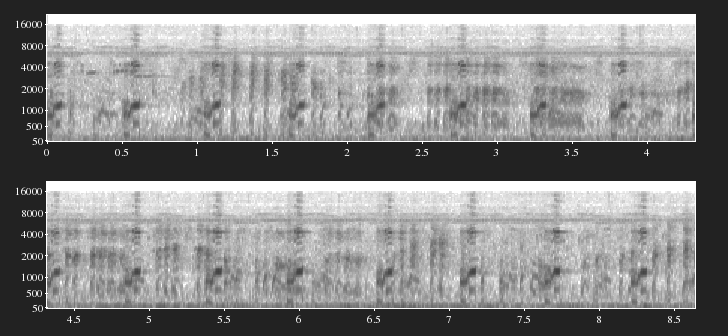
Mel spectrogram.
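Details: Decoy white-breasted waterhen used for trapping, in training: a long, even series of harsh croaking notes, each with a sharp bright tip, delivered roughly twice a second without pause over a faint hiss.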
